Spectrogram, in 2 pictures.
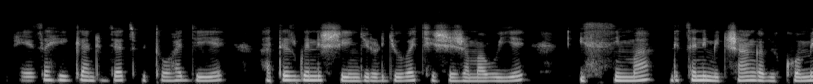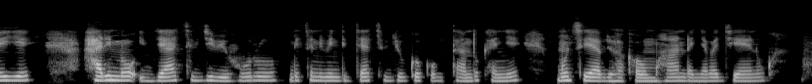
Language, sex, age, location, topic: Kinyarwanda, female, 18-24, Huye, agriculture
